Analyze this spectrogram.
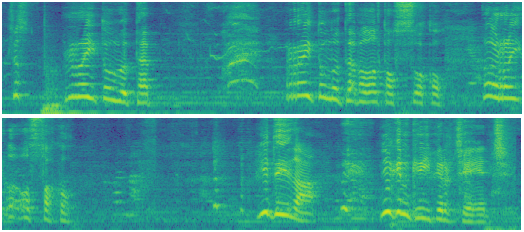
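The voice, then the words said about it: Fairly good put-on Scottish accent. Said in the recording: “I'm actually genuinely surprised at how good our Scottish accent is.”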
